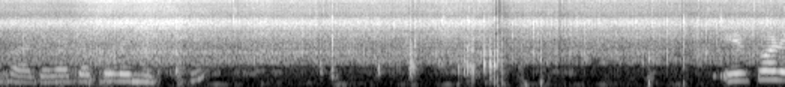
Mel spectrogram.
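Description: Potatoes and papaya tossed with ground spices and ginger paste sizzle steadily in a hot pan, with scattered scraping clicks from stirring and faint tonal sounds in the background.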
